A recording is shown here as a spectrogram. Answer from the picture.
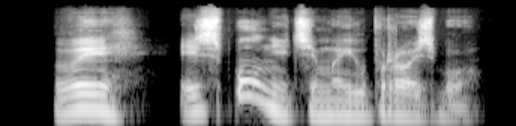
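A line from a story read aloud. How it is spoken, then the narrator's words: Cold clarification. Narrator (Russian): холодно уточнила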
